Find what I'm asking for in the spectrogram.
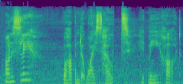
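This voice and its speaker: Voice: mid-range voice, very animated, measured pace. Game role: earnest leader carrying heavy responsibility. Mid-range voice, subdued and direct, with noisy ambience behind. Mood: regretful, heavy. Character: earnest, burdened young team leader fighting the gods. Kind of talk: dramatic video game dialogue.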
